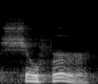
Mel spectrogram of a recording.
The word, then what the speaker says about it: chauffeur: hangs from the ceiling so there's lots of words with ch where the CH makes the sh sound of shh let's write some down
